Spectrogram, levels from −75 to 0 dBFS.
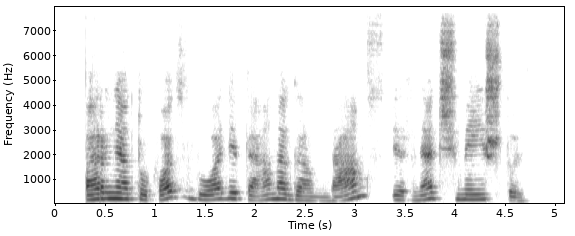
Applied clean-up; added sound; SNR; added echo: neural mask model DeepFilterNet 3.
